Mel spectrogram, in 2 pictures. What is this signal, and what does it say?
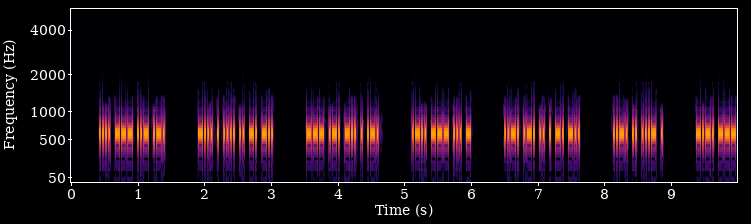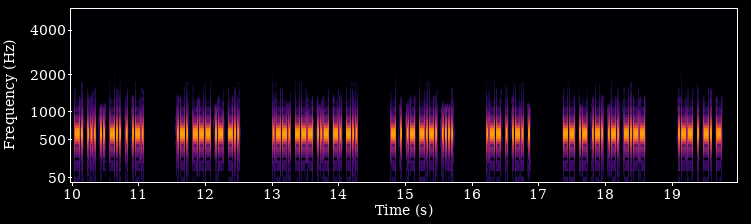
Morse code, heard as a keyed tone, about 50 wpm, 600 Hz. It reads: HOUR BEHIND ORDER LOST FRIEND FIVE CONSIDER ROAD POUND TEACH WERE MARRY WENT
